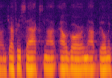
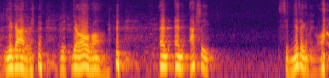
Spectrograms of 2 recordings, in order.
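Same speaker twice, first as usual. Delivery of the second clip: louder, laughing through the words; 7 dB louder than usual. Real, not acted. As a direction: laugh as you deliver the news. Laughing while giving the verdict.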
